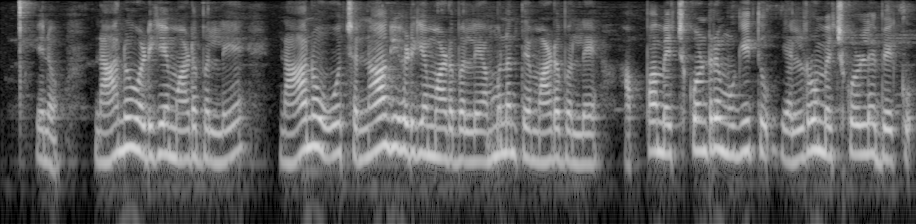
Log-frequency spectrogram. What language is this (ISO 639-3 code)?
kan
